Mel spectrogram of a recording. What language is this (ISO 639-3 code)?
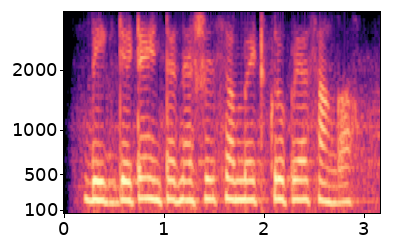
mar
